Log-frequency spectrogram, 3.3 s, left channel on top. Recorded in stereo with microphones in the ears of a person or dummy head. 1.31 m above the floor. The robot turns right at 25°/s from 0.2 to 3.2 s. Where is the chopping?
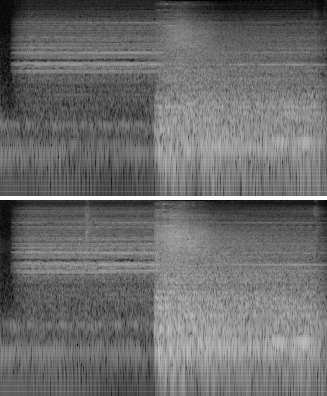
No chopping in this recording.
